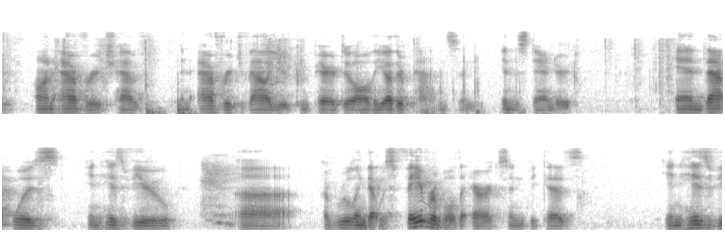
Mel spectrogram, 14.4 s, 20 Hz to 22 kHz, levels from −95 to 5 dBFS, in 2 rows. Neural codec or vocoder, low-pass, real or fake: none; 7.2 kHz; real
